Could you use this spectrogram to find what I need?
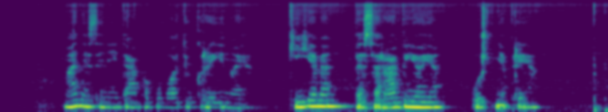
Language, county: Lithuanian, Kaunas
